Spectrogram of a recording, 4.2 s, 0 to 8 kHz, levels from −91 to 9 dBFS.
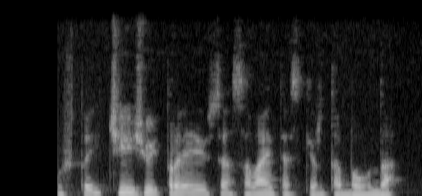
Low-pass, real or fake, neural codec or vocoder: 7.2 kHz; real; none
